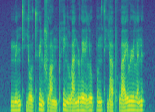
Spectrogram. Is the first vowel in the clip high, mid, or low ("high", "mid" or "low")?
high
